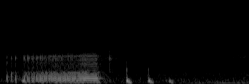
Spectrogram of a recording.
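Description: A puppy growling for about a second, a rough pulsing growl, followed by three short low sounds.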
